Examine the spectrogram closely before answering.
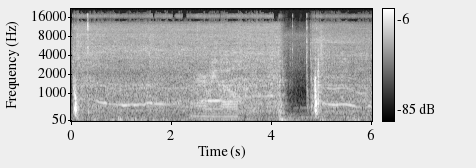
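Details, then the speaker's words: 2002 GMC Sierra Z71 SLT driver's door window after replacing the broken regulator with Dorman 740-644. A steady motor whir for about a second, a bit slow but smooth with no grinding. Owner suspects a weakening motor or a track needing grease. "but we work awesome glad to have this fixed and no longer driving with a frozen left ear"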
